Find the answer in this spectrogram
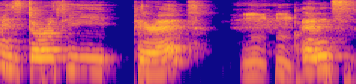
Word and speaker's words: Dorothee Perret: Well, I started it by saying Dope Press because my name is Dorothee Perret. Mm-hmm. And it's the two. In French, you say Dorothee Perret, and so it was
